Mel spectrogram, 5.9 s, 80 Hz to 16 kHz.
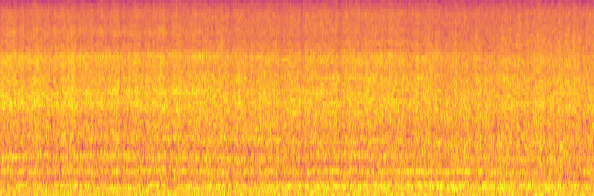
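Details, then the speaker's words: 1985 GMC S15 (S10) 2.5 four-cylinder, 31,000 on the gauge, straight-piped without catalytic converter, suspected head gasket issue: hot engine with loud raspy open-pipe idle that stays too high, faint uneven beat; owner suspects the idle control valve. "Now the engine's already hot. That idle should be coming down. It shouldn't be that high still yet."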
